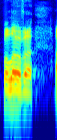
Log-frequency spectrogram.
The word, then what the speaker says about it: Belova: Belova.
